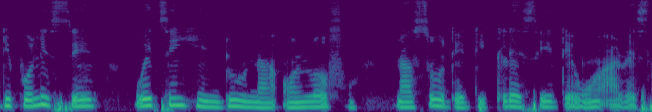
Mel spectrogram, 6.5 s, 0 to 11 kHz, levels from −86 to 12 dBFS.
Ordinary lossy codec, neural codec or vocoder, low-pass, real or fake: none; none; none; real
